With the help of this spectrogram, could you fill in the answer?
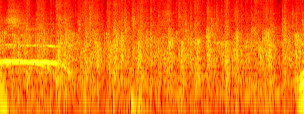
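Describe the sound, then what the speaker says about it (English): A roomful of people claps steadily throughout, loud, dense applause with some crowd noise and a few voices mixed in. "Give yourself a round of applause."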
